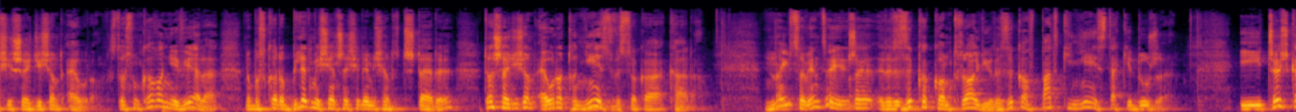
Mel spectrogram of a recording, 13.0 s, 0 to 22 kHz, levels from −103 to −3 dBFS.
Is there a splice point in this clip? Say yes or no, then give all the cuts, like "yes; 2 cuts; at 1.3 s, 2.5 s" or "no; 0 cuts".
yes; 1 cut; at 8.5 s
